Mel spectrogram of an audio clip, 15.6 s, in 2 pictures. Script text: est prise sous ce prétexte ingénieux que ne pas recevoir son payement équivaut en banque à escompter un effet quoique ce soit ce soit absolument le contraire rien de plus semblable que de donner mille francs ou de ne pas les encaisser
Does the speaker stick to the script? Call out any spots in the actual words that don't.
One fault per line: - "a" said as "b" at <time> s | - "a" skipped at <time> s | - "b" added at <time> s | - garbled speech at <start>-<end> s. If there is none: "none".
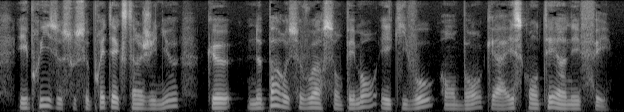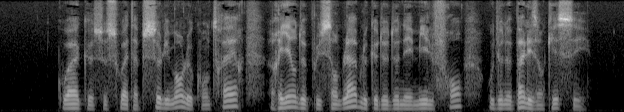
- "ce soit" skipped at 9.5 s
